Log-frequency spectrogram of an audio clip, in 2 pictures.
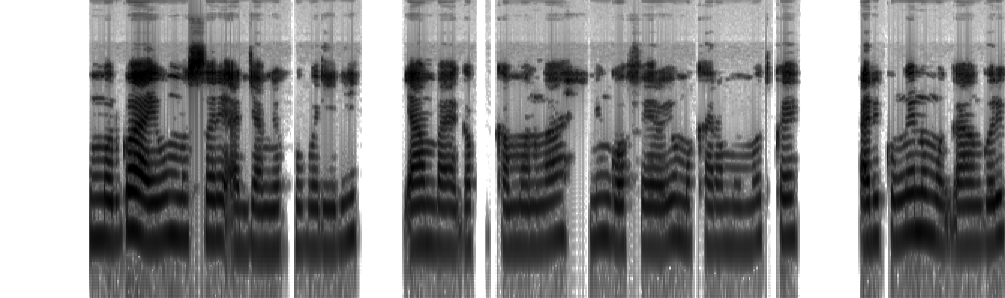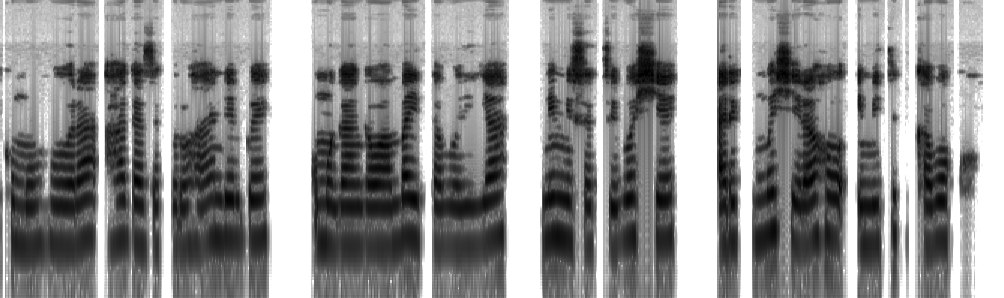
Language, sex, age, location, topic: Kinyarwanda, female, 18-24, Kigali, health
